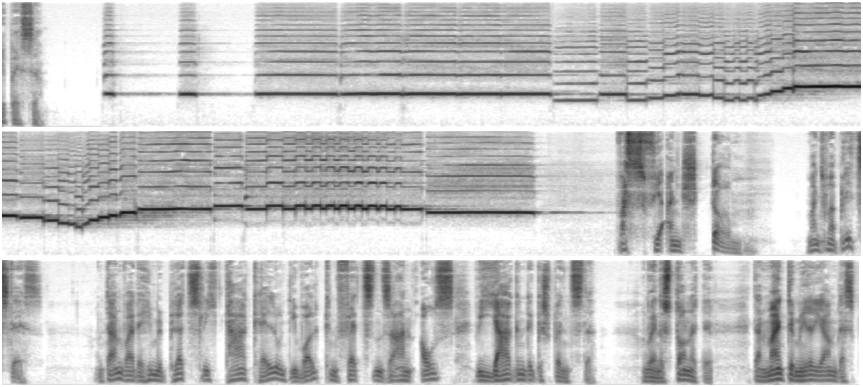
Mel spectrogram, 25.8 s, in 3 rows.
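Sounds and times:
speech: 0:00.0 - 0:00.5, 0:14.8 - 0:25.7
whistled short melody with scale: 0:01.0 - 0:14.7.

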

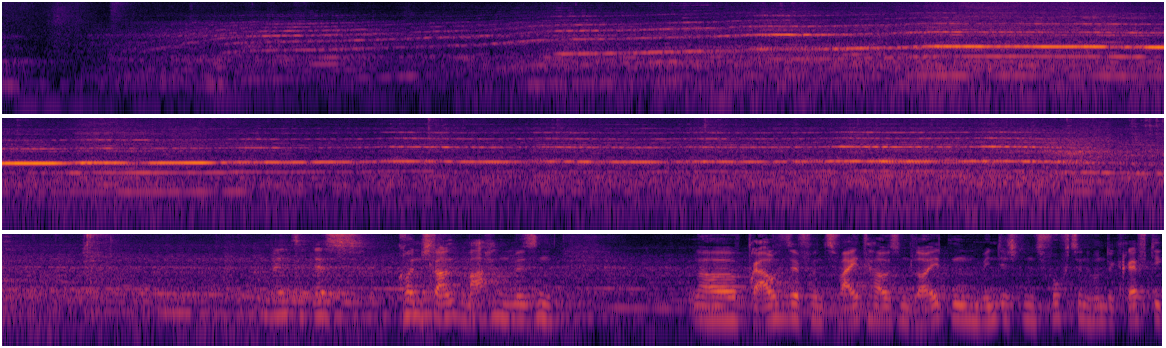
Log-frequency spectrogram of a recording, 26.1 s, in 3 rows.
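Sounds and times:
hand-cranked ventilation air pump: 0:05.1 - 0:21.3
speech: 0:19.8 - 0:21.7, 0:22.6 - 0:26.1.

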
